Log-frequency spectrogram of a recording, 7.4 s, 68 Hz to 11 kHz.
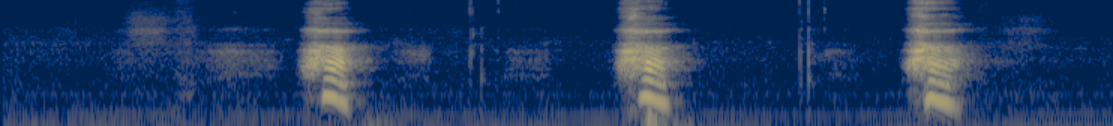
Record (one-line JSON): {"exhalation_length": "7.4 s", "exhalation_amplitude": 1802, "exhalation_signal_mean_std_ratio": 0.32, "survey_phase": "beta (2021-08-13 to 2022-03-07)", "age": "45-64", "gender": "Female", "wearing_mask": "No", "symptom_new_continuous_cough": true, "symptom_abdominal_pain": true, "symptom_fatigue": true, "symptom_headache": true, "symptom_onset": "3 days", "smoker_status": "Never smoked", "respiratory_condition_asthma": false, "respiratory_condition_other": false, "recruitment_source": "Test and Trace", "submission_delay": "2 days", "covid_test_result": "Positive", "covid_test_method": "RT-qPCR", "covid_ct_value": 15.7, "covid_ct_gene": "S gene", "covid_ct_mean": 16.1, "covid_viral_load": "5300000 copies/ml", "covid_viral_load_category": "High viral load (>1M copies/ml)"}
